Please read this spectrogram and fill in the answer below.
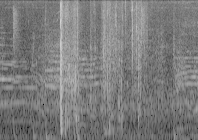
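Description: A sharp plastic knock a little under a second in, followed by a few lighter clicks, as plastic bait trays are handled: a white tray of pellets is set down and a red tray of groundbait is taken up. Faint background music runs underneath.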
